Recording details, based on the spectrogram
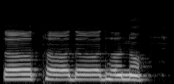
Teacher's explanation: इनको हमारी जो टंग है वो दांतों को टच कर रही है। दांतों को टच करते हुए बोल रही है।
